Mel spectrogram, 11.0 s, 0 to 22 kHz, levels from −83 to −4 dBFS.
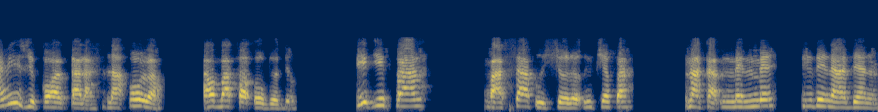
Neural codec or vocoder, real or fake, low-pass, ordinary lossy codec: codec, 24 kHz, 0.9 kbps, WavTokenizer, medium music audio release; fake; 5.4 kHz; none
